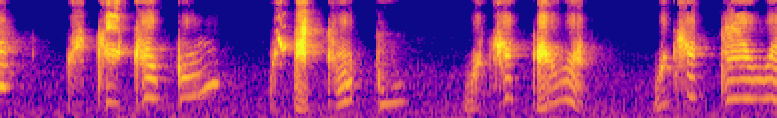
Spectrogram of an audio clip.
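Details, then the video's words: Pet budgerigar talking indoors: quick, high-pitched, scratchy mimicked speech in short bursts of syllables, with phrases like "what you doing" and "good boy", each burst separated by brief pauses. "Talking Parakeet"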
